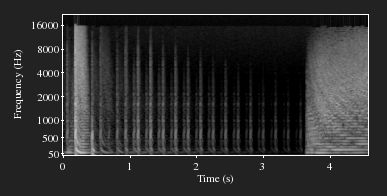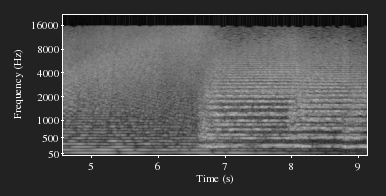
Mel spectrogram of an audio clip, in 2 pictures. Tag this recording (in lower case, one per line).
playing synthesizer
drum machine
music
synthesizer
